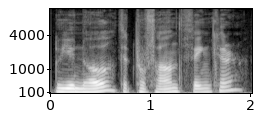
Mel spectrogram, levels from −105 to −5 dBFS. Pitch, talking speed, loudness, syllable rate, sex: 135 Hz, 180 wpm, -16 LUFS, 4.1 syllables/s, male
